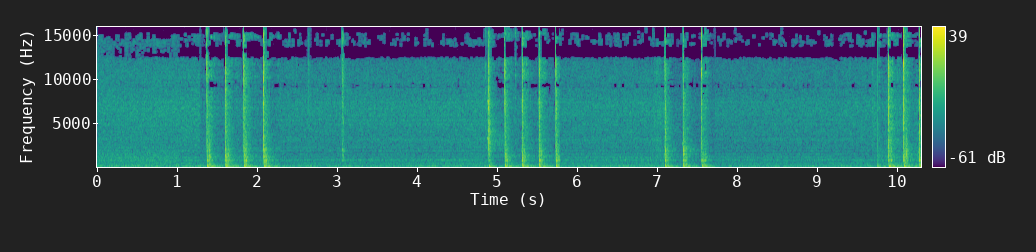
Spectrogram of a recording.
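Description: Meat mallet pounding veal cutlets on a wooden cutting board: short bursts of three to five heavy knocks, four bursts a few seconds apart.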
